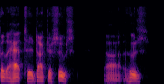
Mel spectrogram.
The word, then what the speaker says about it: Seuss: believe it was, and it's actually pronounced Zeus. But he didn't bother correcting anybody and became Seuss, and that's who it is.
